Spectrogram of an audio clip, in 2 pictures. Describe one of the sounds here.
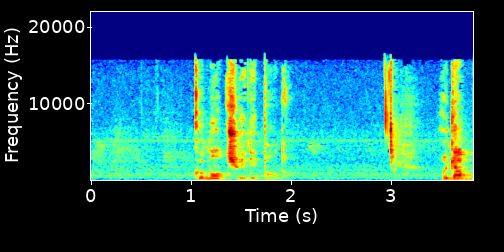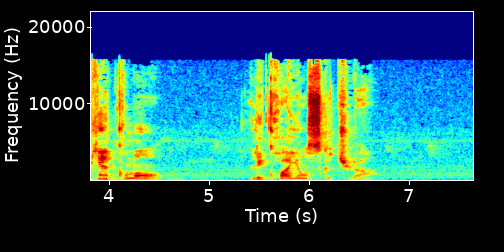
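An elderly man speaks calmly and slowly close by, with pauses between phrases.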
